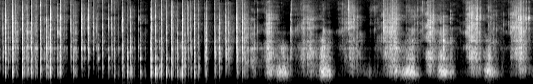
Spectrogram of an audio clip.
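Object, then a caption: Plastic game console casing. Fingertips and short nails tap rapidly on the top of a grey plastic Nintendo mini console, a hollow box, producing dense, dry clicky taps with a hollow mid-range knock and no low end. After about five seconds the taps give way to slower, longer scratchy strokes that swell and fade in a steady rhythm.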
